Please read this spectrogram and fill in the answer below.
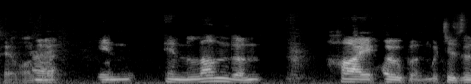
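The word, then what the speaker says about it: Holborn: Hi Hoben, which is the name of the street, the name of the road is Hi Hoben.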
